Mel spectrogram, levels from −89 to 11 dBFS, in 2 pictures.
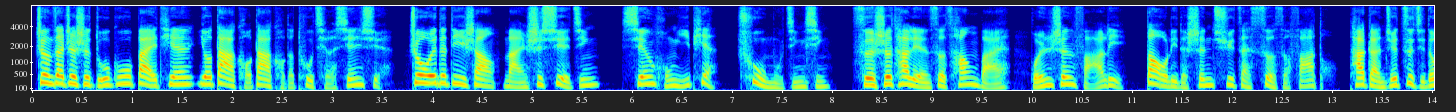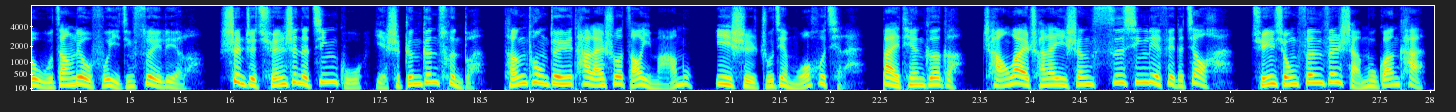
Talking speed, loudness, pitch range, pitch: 280 characters per minute, -25 LUFS, 155-210 Hz, 185 Hz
